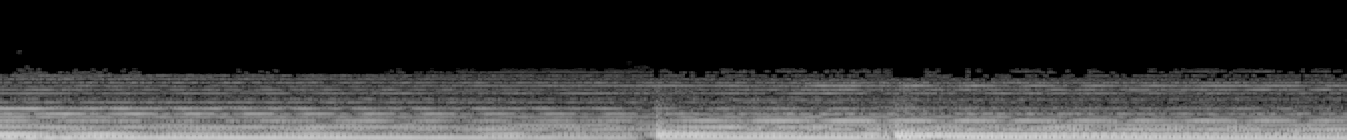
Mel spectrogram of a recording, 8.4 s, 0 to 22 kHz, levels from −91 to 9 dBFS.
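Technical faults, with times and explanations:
Nothing here to flag: I didn't hear a single technical problem anywhere in this audio.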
